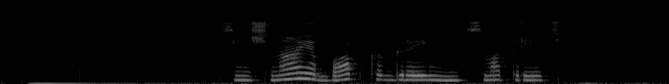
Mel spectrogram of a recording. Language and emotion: Russian, neutral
